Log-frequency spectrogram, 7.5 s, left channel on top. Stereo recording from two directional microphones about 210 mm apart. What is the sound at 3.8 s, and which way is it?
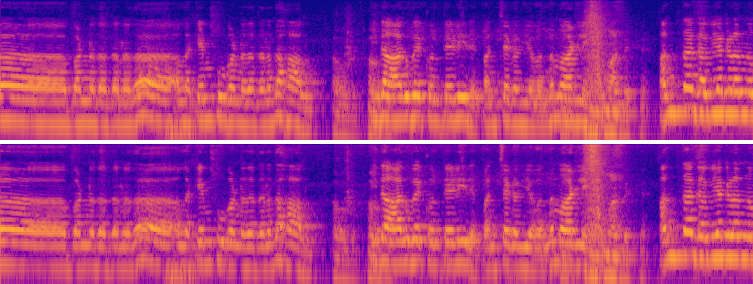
Speech, 20° right (ahead or behind).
